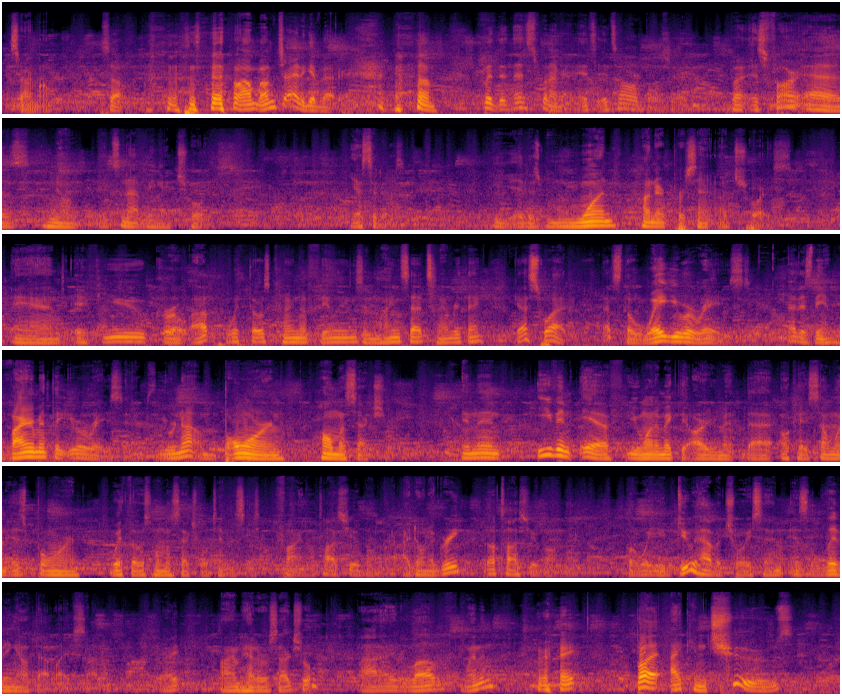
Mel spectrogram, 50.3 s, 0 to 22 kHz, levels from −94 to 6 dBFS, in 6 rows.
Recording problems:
murmuring crowd; noticeable; throughout; 10 dB below the speech

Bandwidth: 15.5 kHz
